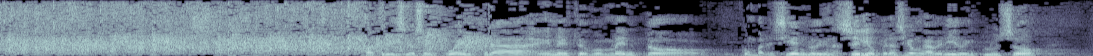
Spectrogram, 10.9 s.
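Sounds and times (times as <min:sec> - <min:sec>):
audience applause: 0:00.0 - 0:05.4
speech: 0:03.6 - 0:10.6.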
